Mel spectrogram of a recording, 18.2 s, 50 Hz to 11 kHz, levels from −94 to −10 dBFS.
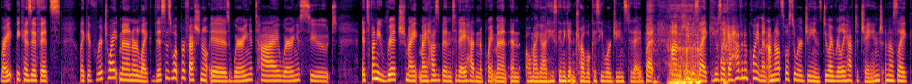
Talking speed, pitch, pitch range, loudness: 245 wpm, 185 Hz, 170-210 Hz, -21 LUFS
